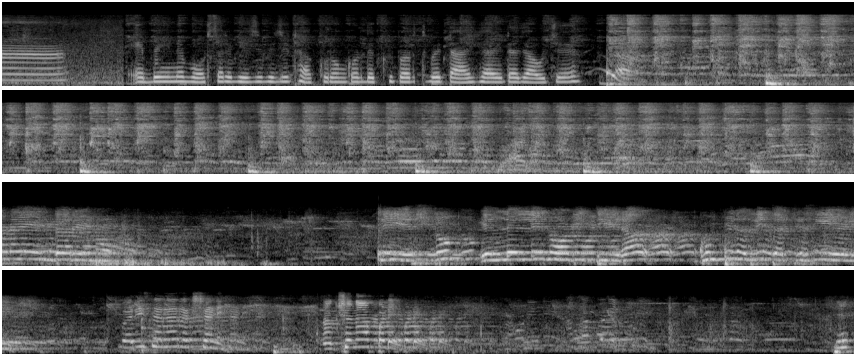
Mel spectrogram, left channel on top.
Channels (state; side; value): different; both; correlation 0.00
